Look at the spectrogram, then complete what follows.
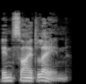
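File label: "inside lane", British English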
